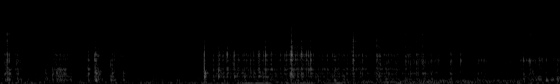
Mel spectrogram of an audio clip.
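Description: Long nails scratch and tap across a small square box with a glittery surface and raised glue outlines. The result is quiet, close scraping and scratching, broken by short, dry tap clicks that stop almost instantly.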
